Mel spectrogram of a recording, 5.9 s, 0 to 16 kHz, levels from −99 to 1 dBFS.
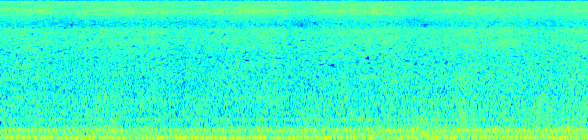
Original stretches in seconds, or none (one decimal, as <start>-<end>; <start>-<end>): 0.0-5.9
